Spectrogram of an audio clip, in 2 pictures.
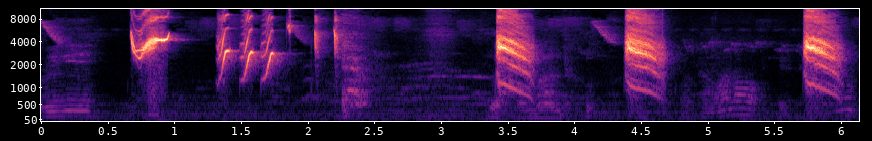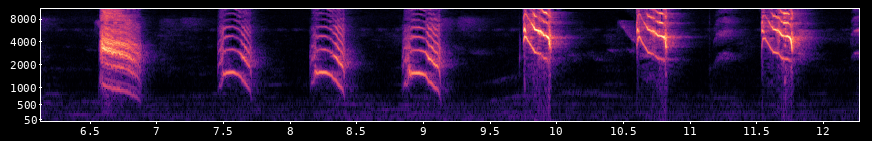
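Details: Moulting long-tailed shrike singing steadily with a repertoire of copied wild-bird calls: harsh, scratchy notes that sweep downward, repeated about every second, with a few quicker stuttered notes at the start.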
